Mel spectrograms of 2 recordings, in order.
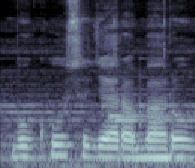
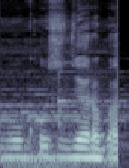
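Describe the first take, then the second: First: There is a pause right after buku. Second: There is a pause right after sejarah. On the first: It is a book about new history. "Kalimat pertama bermakna buku mengenal sejarah baru" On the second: It is a new book about history. "kalimat kedua bermakna buku baru mengenal sejarah"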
